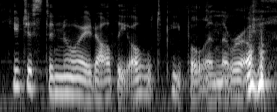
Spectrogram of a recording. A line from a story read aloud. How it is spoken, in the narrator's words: Abraham said very dryly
